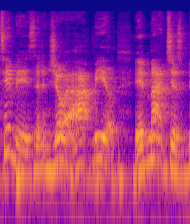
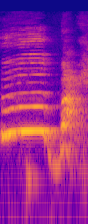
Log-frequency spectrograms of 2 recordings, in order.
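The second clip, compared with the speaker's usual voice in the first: very high, loud, put-on Cajun accent; 5 dB louder than usual. The speaker shows off their cajun guy voice. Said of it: "That's my Cajun guy voice".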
